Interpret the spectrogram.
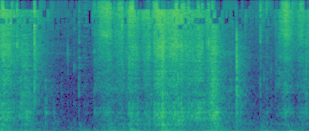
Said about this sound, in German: Ich schneide mein Zwiebelchen in kleine Würfelchen.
